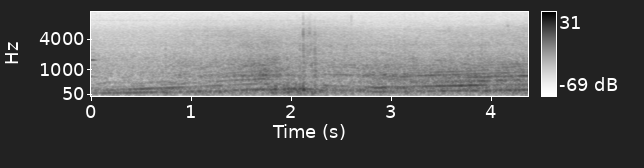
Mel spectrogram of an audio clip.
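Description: A road vehicle's engine accelerating. Its note climbs steadily, drops briefly about three seconds in like a gear change, then climbs again. A single brief tap comes about two seconds in.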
